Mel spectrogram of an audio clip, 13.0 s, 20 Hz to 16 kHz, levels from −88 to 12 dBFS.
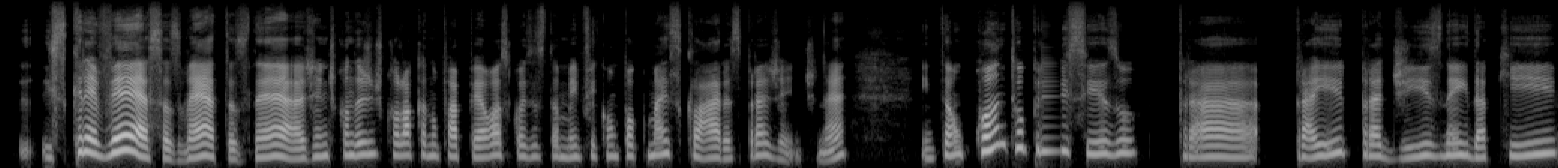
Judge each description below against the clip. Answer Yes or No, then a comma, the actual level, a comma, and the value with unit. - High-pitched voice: Yes, high, 215 Hz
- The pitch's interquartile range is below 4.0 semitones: No, average, 4.3 semitones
